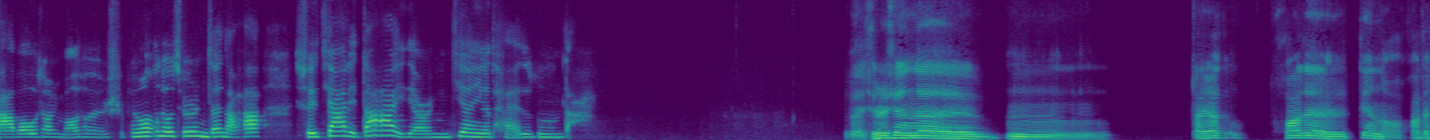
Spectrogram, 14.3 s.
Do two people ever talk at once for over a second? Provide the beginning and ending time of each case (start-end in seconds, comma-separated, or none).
none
